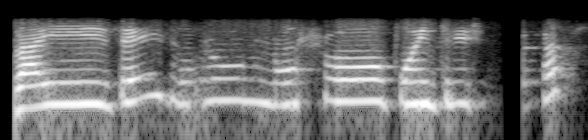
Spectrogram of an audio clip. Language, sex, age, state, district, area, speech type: Bengali, female, 60+, West Bengal, Hooghly, rural, conversation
